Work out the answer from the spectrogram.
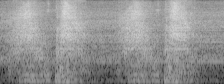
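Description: Rhythmic whooshing pulses, about four in one second, from a mechanical chest compression device running on a training manikin.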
